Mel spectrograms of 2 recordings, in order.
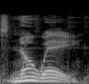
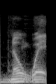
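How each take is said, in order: First: It sounds surprised and amazed. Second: It sounds like a firm refusal.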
